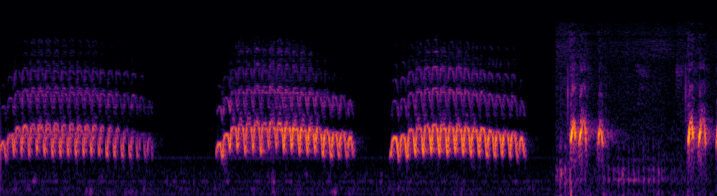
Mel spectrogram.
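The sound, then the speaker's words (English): An ostrich calls in three long, buzzy, harmonic blasts with short pauses between, loud and steady, followed by a rougher, noisier stretch with a couple of brief calls at the end. “But here's what an ostrich sounds like.”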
